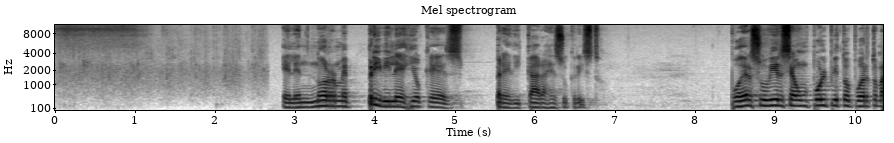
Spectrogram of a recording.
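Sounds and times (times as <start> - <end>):
church congregation applauding for the Lord: 0.0 - 2.7
speech: 2.8 - 6.9, 8.5 - 10.3.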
